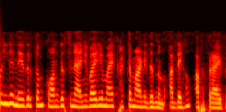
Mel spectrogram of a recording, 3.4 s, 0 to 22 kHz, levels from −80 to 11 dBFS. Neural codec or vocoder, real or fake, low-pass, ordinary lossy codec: codec, 16 kHz, 2 kbps, FunCodec, trained on Chinese and English, 25 frames a second; fake; 7.2 kHz; none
